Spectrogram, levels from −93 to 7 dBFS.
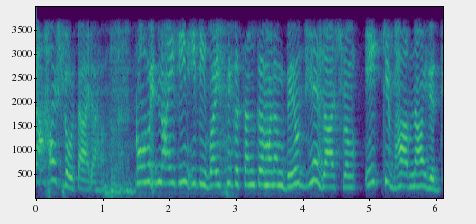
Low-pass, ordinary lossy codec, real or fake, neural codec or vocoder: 3.6 kHz; none; fake; codec, 16 kHz, 2 kbps, FunCodec, trained on LibriTTS, 25 frames a second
